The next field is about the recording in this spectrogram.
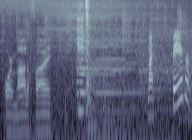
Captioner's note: machine buzzing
